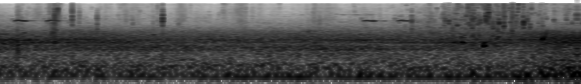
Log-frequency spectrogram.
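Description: Water sloshing and trickling as a common carp is slipped back into the lake from the net, with a cluster of small splashes and clicks in the last second and a half.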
